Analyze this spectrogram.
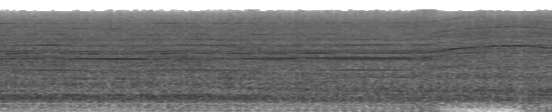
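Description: An electric hand planer whines loudly as it shaves wood, its pitch rising as it is lifted off.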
